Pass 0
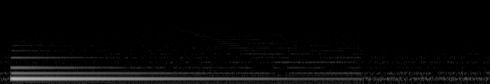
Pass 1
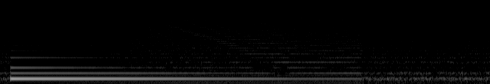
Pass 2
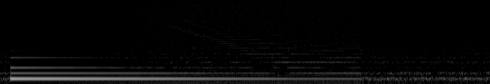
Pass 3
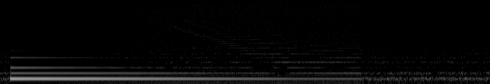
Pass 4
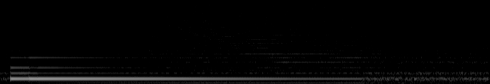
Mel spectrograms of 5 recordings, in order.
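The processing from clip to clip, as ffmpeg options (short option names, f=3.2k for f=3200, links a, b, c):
-af "acompressor=threshold=-37dB:ratio=2"
-af "highshelf=f=7k:g=5"
-af anull
-af "aecho=1:1:186.6|268.2:0.794|0.355,volume=-5dB"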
